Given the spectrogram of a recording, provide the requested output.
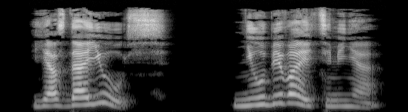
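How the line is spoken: Shouting. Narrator (Russian): прокричал

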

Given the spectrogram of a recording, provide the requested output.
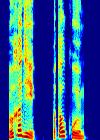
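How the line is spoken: Quiet. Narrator (Russian): тихо

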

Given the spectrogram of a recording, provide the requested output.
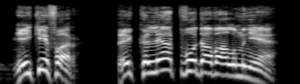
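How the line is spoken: Indignant shout. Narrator (Russian): возмущенно выкрикнул Иван Ростиславич Берладник, князь Галича

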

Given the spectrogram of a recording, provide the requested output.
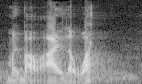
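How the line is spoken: Child's hoarse shout. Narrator (Vietnamese): Đứa bé tự nhiên quát lại bằng cái giọng ồm ồm re re

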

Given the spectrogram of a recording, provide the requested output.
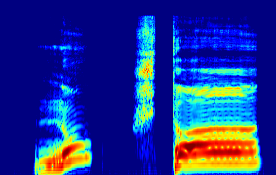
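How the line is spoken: Slow drawl. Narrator (Russian): медленно протянул мистер спикер

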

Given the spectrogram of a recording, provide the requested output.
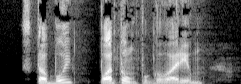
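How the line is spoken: Barking. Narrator (Russian): рявкнул Эберт

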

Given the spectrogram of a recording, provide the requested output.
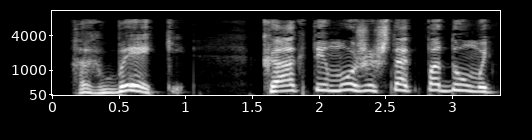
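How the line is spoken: Moan. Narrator (Russian): простонал мистер Адамс

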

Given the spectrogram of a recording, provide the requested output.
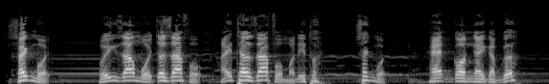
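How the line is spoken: Roaring, laughing madly. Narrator (Vietnamese): hét rống lên, lại cười như điên dại nói

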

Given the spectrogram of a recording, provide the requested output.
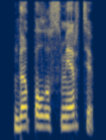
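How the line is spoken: Snort. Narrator (Russian): фыркнул Уилл

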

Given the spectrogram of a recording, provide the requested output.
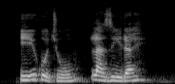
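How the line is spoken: Resentful. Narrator (Vietnamese): tôi hậm hực nói

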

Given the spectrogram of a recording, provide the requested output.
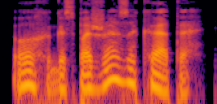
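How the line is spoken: Barely audible. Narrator (Russian): еле слышно проговорил он

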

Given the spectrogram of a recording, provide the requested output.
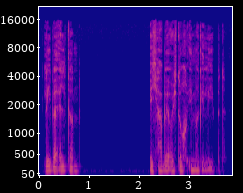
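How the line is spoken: Calling softly. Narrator (German): rief leise

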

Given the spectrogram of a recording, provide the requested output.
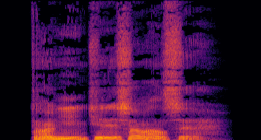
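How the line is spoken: Weak voice. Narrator (Russian): слабым голосом сказал Буш

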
